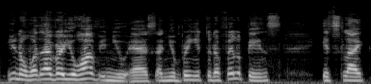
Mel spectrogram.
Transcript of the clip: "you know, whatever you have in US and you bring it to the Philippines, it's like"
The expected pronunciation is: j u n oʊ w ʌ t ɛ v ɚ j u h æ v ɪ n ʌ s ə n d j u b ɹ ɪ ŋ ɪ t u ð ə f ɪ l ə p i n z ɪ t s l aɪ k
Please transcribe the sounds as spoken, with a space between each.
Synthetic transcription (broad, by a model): j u n oʊ w ʌ t ɛ v ɚ j u h æ v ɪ n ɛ s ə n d j u b ɹ ɪ ŋ ɪ t u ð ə f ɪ l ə p i n s ɪ t s l aɪ k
